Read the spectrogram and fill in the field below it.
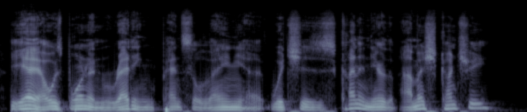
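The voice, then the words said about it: Pennsylvania accent. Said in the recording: “we can tell a little bit by the accent, but Pennsylvania ... I still haven't lost the accent”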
